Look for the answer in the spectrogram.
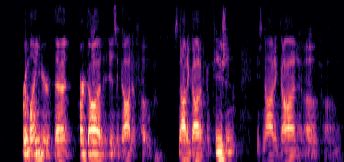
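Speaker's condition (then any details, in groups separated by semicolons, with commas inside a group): Cleft palate and cleft lip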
